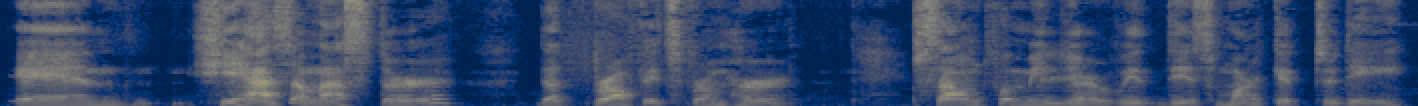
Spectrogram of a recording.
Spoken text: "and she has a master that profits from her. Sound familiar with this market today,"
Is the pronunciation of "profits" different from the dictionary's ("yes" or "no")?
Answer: no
